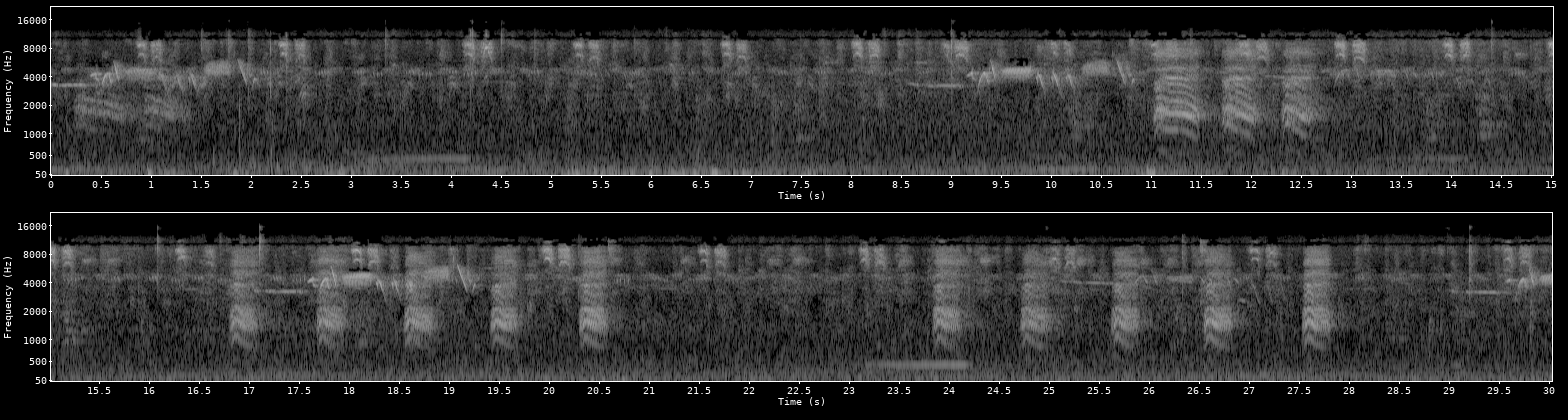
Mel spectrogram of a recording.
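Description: Faint bird calls: a bird repeating a short falling call note in runs of four to seven, about one and a half notes a second, three runs in all, with a few higher chirps between.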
